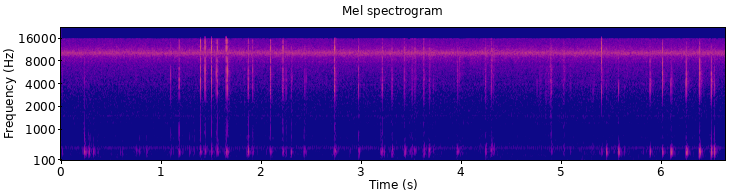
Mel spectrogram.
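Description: Long purple nails tap quickly on the slim barrel of a feather pen decorated with beads and mirror tiles. The result is bursts of light, dry clicks with a short, faintly pitched ring, separated by brief pauses, over a faint steady high hiss.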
